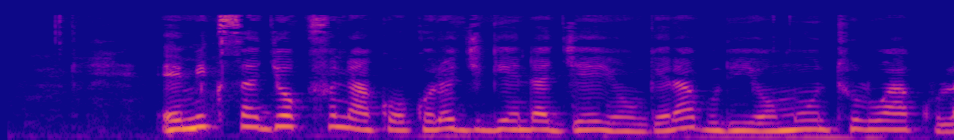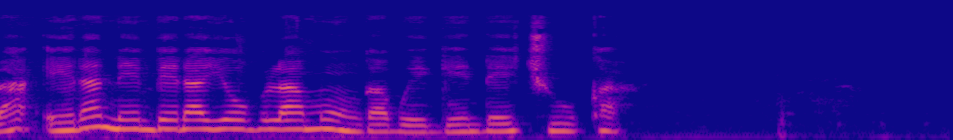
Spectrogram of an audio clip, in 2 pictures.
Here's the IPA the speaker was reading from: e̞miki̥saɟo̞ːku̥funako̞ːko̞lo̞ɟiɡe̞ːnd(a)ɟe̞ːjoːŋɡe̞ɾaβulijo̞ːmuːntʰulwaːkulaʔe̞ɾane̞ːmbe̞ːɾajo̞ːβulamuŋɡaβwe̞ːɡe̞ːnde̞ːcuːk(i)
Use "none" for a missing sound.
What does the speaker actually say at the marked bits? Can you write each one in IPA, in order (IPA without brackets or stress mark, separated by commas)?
a, a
